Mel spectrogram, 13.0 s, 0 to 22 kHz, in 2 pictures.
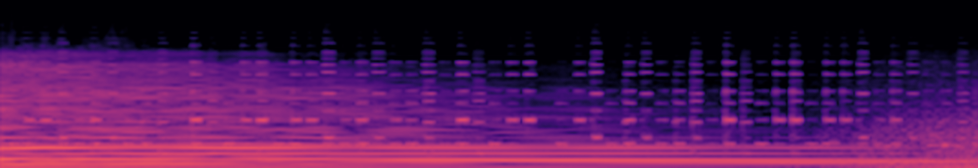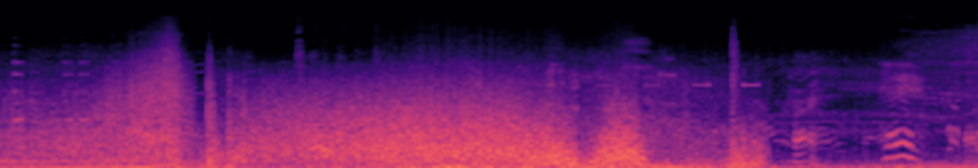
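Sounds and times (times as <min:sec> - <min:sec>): wind rushing over microphone: 0:06.4 - 0:11.8.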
